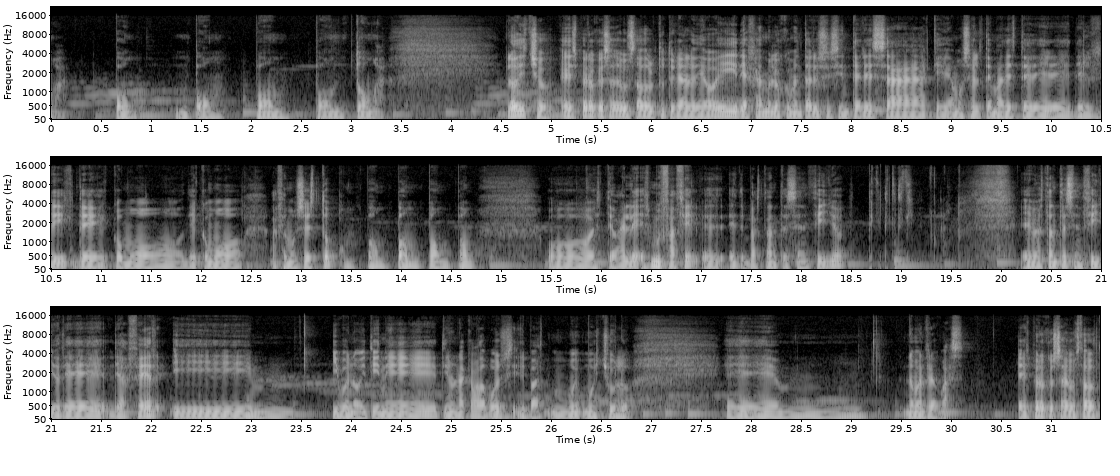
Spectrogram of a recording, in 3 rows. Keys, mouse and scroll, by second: 3.4 middle click, 4.5 ctrl+z, 5.0 middle click, 10.3 middle click, 10.9 middle click, 11.6 right click, 12.5 g, 15.1 middle click, 15.6 right click, 15.8 d, 16.9 g, 20.4 ctrl+z, 20.8 middle click, 21.5 middle click, 22.0 right click, 23.0 click.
